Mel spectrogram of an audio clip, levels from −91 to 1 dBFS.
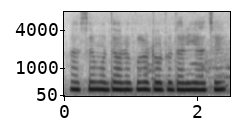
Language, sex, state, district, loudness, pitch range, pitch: Bengali, female, West Bengal, Cooch Behar, -10 LUFS, 245-250 Hz, 245 Hz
